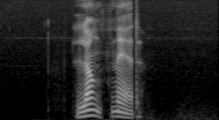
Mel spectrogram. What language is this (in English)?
Norwegian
